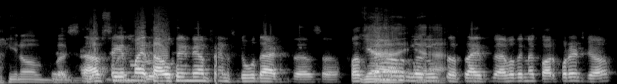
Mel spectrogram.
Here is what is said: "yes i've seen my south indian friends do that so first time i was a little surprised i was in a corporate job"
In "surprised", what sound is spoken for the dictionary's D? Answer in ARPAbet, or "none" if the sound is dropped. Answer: none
